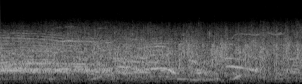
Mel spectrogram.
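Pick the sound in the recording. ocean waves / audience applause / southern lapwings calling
audience applause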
